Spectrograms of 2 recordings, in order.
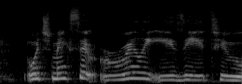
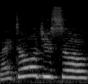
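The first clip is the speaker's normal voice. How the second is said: mock mom scolding; 7 semitones higher, 7 dB louder than usual. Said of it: "My first response is".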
